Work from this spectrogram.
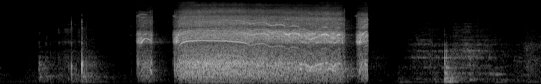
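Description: A power drill with a half-inch bit bores a pilot hole into wood for a dining table leg, running in one loud steady burst of about two seconds with short bursts before and after and quieter shop noise around it.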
